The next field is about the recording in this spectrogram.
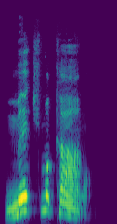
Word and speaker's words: Mitch McConnell: I almost accidentally mispronounced it with the second letter of the alphabet, but Mitch McConnell.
